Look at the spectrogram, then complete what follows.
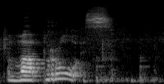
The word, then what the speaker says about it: Вопрос: Again, this O is not stressed, so pronounce it as A. This one is stressed, so pronounce it as O.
